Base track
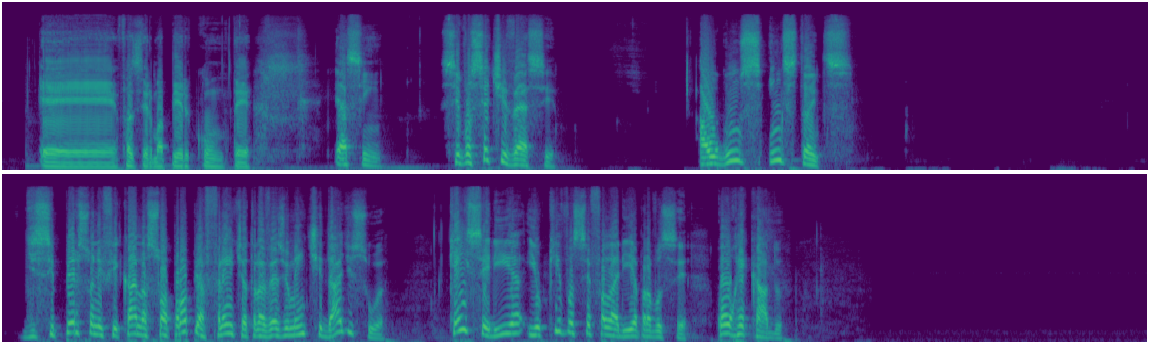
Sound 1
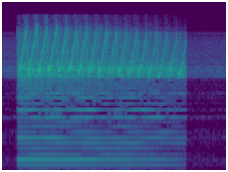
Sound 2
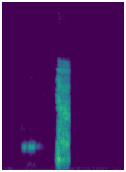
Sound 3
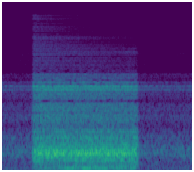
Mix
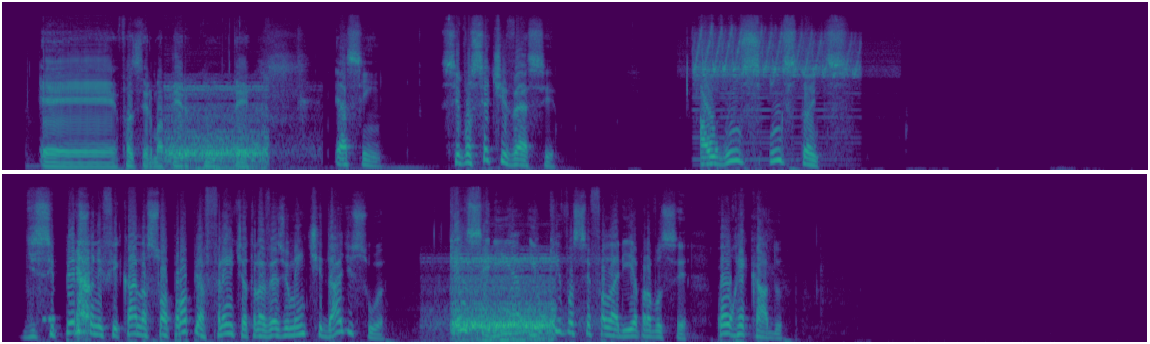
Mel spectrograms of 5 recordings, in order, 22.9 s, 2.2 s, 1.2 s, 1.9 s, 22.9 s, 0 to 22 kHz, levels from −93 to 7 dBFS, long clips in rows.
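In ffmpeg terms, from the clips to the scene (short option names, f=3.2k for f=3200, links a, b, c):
-filter_complex "[3:a]asplit=2[a][b];[0:a]volume=-13.5dB[c];[2:a]asplit=2[d][e];[e]highpass=f=720:p=1,volume=17dB,asoftclip=type=tanh:threshold=-9dB[f];[d][f]amix=inputs=2:normalize=0,lowpass=f=2k:p=1,volume=-6dB[g];[a]atrim=end=1.9,asetpts=PTS-STARTPTS,volume=-11.5dB,afade=t=in:d=0.004:c=hsin,afade=t=out:st=1.896:d=0.004:c=hsin,adelay=1310[h];[1:a]atrim=end=2.24,asetpts=PTS-STARTPTS,volume=-15.5dB,afade=t=in:d=0.004:c=hsin,afade=t=out:st=2.236:d=0.004:c=hsin,adelay=6750[i];[g]atrim=end=1.22,asetpts=PTS-STARTPTS,volume=-14dB,afade=t=in:d=0.004:c=hsin,afade=t=out:st=1.216:d=0.004:c=hsin,adelay=11660[j];[b]atrim=end=1.9,asetpts=PTS-STARTPTS,volume=-5.5dB,afade=t=in:d=0.004:c=hsin,afade=t=out:st=1.896:d=0.004:c=hsin,adelay=15640[k];[c][h][i][j][k]amix=inputs=5:normalize=0"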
